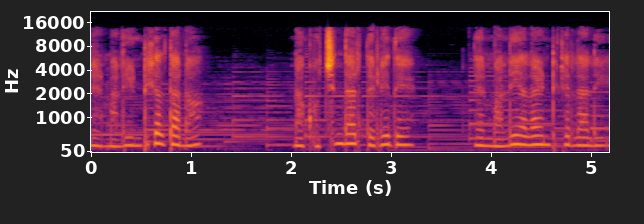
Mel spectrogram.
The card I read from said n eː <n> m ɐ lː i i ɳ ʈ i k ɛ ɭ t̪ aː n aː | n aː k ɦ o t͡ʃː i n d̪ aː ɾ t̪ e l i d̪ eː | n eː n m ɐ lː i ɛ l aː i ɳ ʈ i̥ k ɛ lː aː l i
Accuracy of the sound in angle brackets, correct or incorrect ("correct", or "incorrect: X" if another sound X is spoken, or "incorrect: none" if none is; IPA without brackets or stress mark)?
correct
